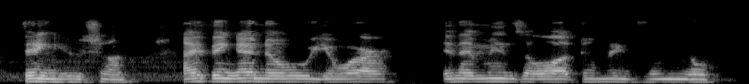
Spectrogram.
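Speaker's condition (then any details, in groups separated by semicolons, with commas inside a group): Toxic leukoencephalopathy, locked-in syndrome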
